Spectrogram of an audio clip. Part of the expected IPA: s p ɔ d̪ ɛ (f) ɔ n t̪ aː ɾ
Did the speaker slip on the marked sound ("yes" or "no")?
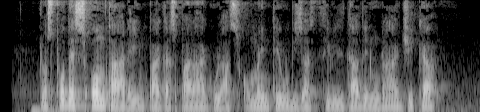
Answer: yes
